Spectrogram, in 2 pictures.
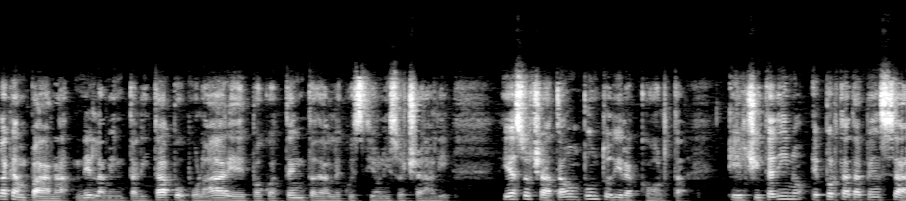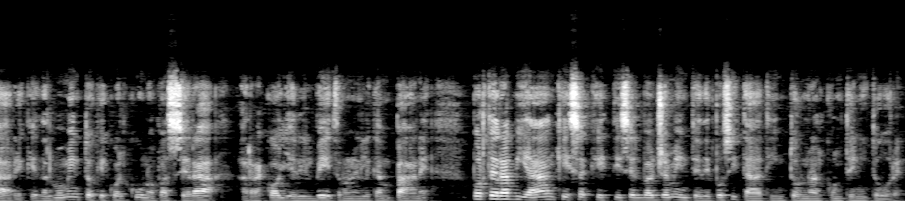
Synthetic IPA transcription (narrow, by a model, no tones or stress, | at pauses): lakampaːnanelːament̪alit̪apːopolaːɾeepːɔːkoat̪ːɛnt̪ad̪alːekwest̪joːnisot͡ʃaːli | ɛasːot͡ʃaːt̪aːumpunt̪od̪iɾakːɔlt̪a | eilt͡ʃit̪ːad̪iːnoɛpːort̪aːt̪oapːensaːɾek̟ed̪ːalmoment̪ok̟ekːwalkuːnopasːeɾaarːakːɔʎːeɾeilvɛːt̪ɾonelːekampaːne | port̪eɾavːiːaaŋk̟eisakːet̪ːiselvad͡ʒːament̪ed̪epozit̪aːt̪iːnt̪ornoalkont̪enit̪oːɾḛ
